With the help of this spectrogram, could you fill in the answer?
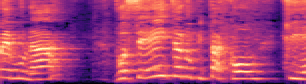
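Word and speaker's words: ביטחון: Mas a pronúncia, eu fui procurar a pronúncia, é bitacon, ok?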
